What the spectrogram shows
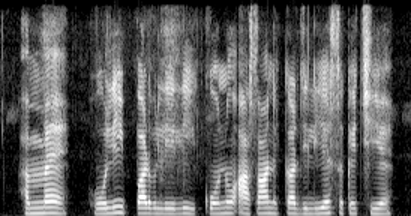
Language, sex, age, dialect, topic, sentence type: Maithili, female, 56-60, Angika, banking, question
